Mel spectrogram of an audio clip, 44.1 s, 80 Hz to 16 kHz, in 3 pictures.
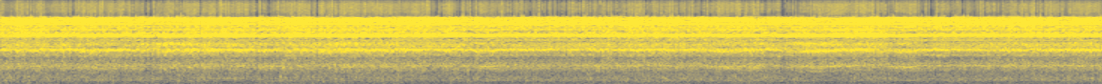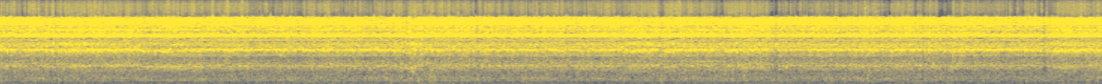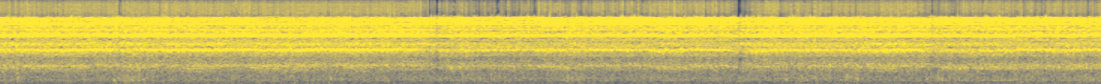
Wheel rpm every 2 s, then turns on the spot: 230, 220, 230, 230, 230, 220, 230, 230, 230, 230, 230, 230, 230, 230, 230, 220, 220, 230, 230, 230, 220, 220.
none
